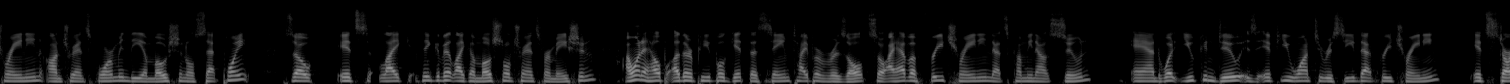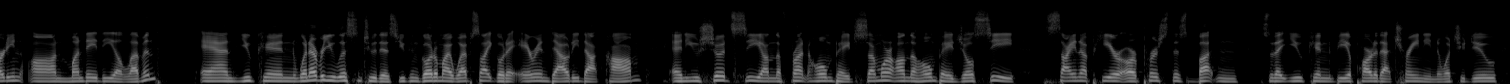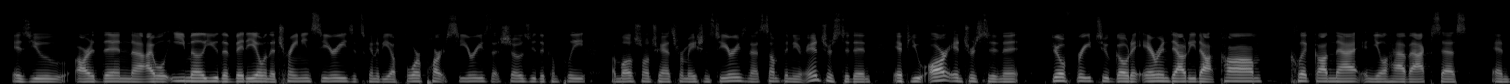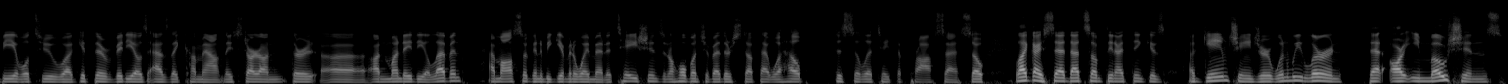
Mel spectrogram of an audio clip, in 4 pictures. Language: English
